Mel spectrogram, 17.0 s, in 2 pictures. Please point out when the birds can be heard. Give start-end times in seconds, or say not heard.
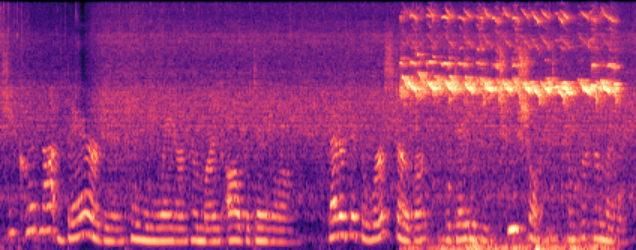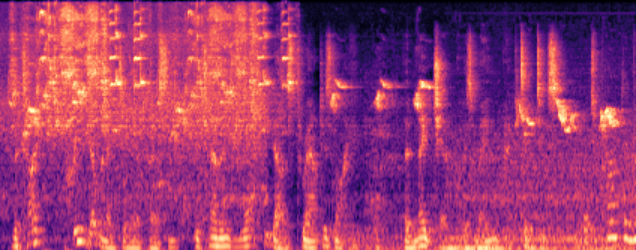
5.3-16.9.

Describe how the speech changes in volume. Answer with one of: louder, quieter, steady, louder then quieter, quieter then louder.
steady.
